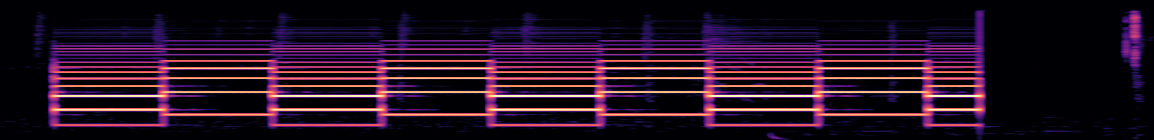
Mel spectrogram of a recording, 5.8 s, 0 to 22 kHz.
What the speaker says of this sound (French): Les véhicules d'intérêt général prioritaire ont des sirènes à 2 temps.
